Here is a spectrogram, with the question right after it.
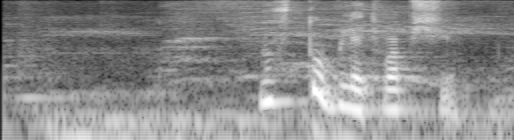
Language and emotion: Russian, angry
